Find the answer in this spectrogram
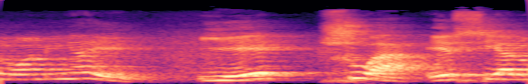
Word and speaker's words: Yeshua: Ao descer o povo à Babilônia, caiu-se alguma letra e a pronúncia tornou-se Yeshua, através de alguma influência do aramaico.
